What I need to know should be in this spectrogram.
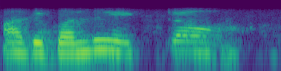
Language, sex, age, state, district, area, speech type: Tamil, female, 18-30, Tamil Nadu, Tiruvannamalai, urban, conversation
